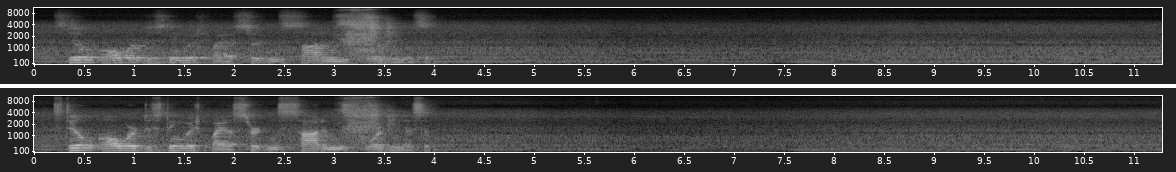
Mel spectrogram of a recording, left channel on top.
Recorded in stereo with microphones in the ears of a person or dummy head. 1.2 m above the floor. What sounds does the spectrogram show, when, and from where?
0.2 s a man speaking: 60° right (ahead or behind), 0.5 m
3.0 s tearing paper: 85° left, 5 m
